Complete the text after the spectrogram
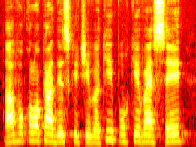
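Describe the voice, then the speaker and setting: A man with a Brazilian Portuguese accent teaching a live online exam-prep lesson, lively and constantly checking in with tag questions. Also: fairly high pitch, brisk. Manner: lively, asks and answers own questions, frequent tag questions.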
